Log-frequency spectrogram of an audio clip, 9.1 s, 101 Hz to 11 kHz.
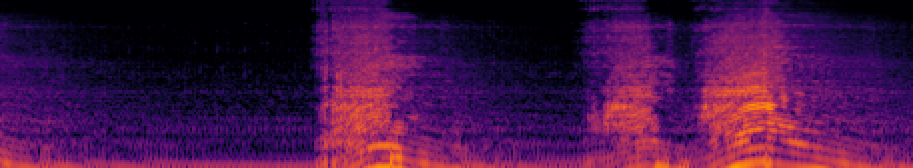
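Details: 1985 Yamaha Moto 4 on choke: low uneven idle, then two throttle blips that rise, stumble and fall back without holding revs, trying to cut out; carburetor blamed.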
